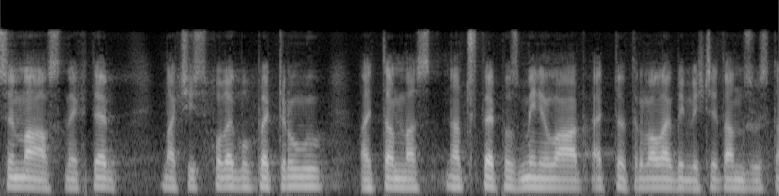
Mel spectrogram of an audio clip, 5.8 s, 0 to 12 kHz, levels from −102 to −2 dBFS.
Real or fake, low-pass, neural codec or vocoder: fake; 7.2 kHz; codec, 16 kHz, 0.5 kbps, FunCodec, trained on LibriTTS, 25 frames a second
